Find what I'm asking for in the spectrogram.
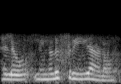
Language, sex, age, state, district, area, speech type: Malayalam, female, 18-30, Kerala, Kasaragod, rural, conversation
